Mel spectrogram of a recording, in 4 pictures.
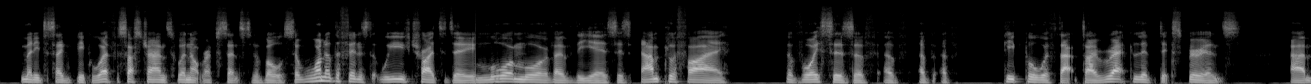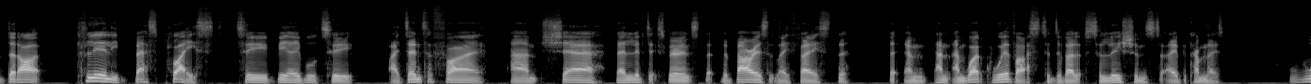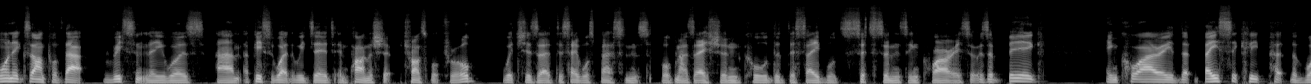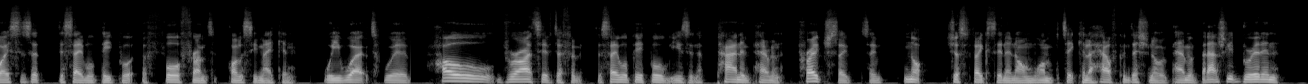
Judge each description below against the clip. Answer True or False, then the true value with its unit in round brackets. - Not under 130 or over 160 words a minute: False (185 wpm)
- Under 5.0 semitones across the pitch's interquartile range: True (3.2 semitones)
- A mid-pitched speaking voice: False (100 Hz)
